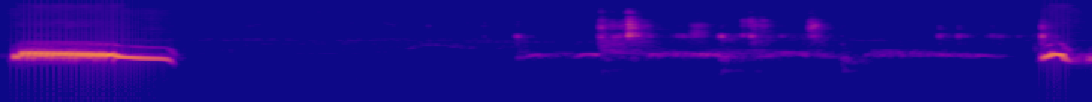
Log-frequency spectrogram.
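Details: A spotted dove gives one strong, low, falling coo in the 'thổ' voice used to lure and train doves, followed by soft murmuring with faint high ticks, then another coo begins.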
